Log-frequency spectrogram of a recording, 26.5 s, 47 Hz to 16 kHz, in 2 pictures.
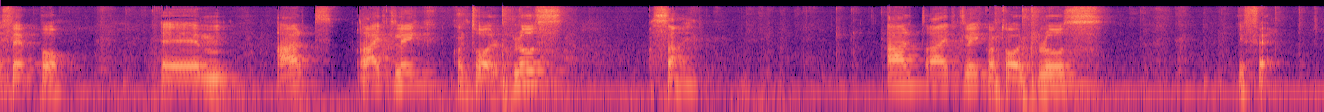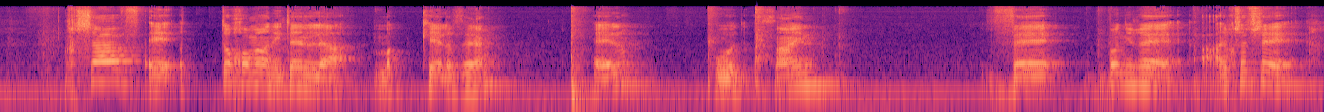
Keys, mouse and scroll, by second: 0.5 Tab, 1.6 a, 6.5 ctrl+KP_Add, 10.0 a, 11.7 ctrl+KP_Add, 13.6 Tab, 14.3 KP_0, 18.4 a, 20.5 l, 23.0 shift+z, 25.9 shift+z.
